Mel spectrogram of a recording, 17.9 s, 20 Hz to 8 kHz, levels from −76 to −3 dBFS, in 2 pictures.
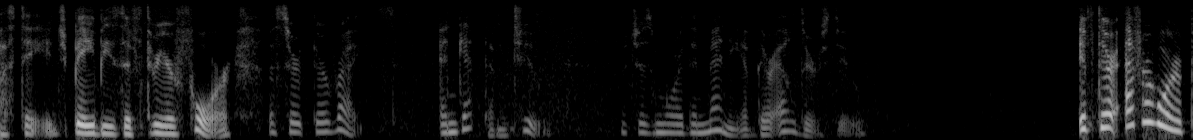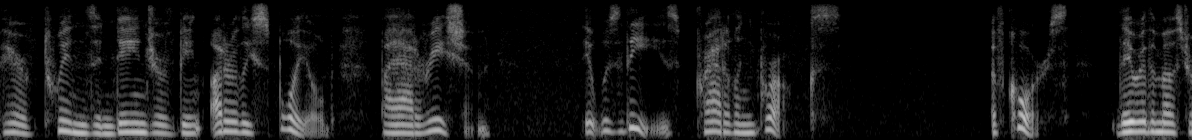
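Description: Nothing here counts as a technical fault: the level shifts near 2 s and again around 7.5 s are just the talker moving relative to the microphone, the room noise belongs to the space itself, the missing top above 8 kHz comes from ordinary call microphone processing, and the HD Voice coding at 23.85 kbit/s leaves at most a faint trace.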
